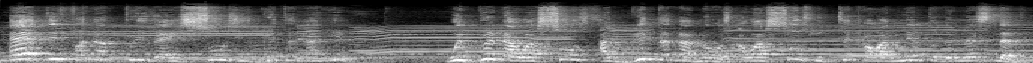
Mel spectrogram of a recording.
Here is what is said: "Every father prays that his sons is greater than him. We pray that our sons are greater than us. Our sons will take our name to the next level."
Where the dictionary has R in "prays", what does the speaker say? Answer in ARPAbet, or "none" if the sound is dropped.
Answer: L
